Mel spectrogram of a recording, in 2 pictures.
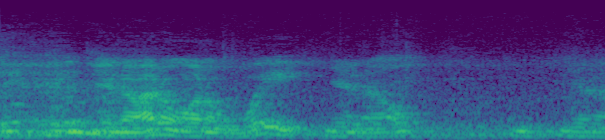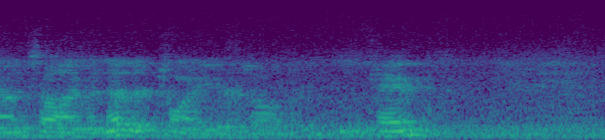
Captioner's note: chuckle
